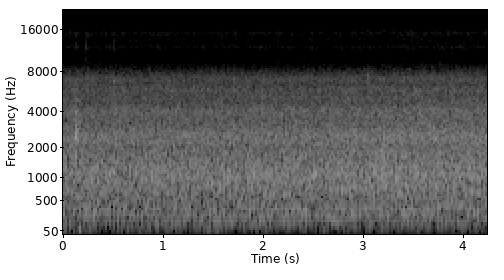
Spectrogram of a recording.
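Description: Heavy typhoon rain falling steadily, an even, unbroken hiss of downpour.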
